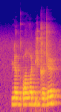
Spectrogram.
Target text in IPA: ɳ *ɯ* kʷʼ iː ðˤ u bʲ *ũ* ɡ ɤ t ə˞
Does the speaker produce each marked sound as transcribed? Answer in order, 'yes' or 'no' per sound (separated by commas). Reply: no, no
